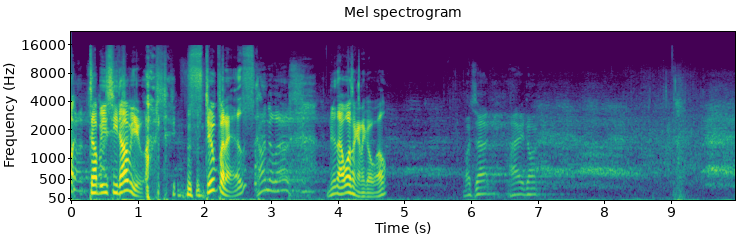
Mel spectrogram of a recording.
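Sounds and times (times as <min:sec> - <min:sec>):
speech: 0:00.0 - 0:04.8, 0:05.9 - 0:07.2
excited fans roaring in a WWE Raw wrestling arena: 0:04.1 - 0:09.9.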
